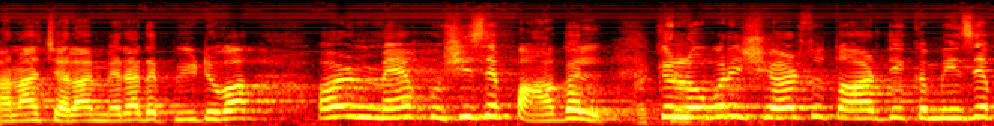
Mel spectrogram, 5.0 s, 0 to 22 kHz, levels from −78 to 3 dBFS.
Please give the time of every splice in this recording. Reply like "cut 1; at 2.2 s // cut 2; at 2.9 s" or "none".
none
